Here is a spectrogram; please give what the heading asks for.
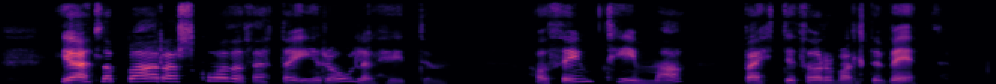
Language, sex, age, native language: Icelandic, female, 30-39, Icelandic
